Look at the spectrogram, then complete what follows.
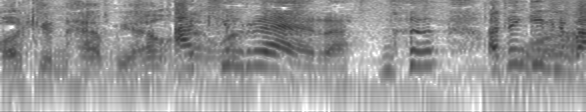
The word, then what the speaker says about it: Akureyri: Akureyri. I think even if I had, I couldn't remember like how to pronounce it.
